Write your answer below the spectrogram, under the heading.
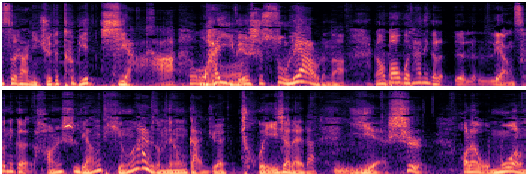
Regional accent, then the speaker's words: Pinggu, Beijing, China; 我老家平谷说金海湖有红叶、我都不知道这事儿嘛

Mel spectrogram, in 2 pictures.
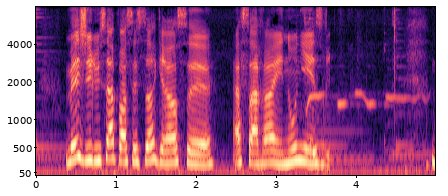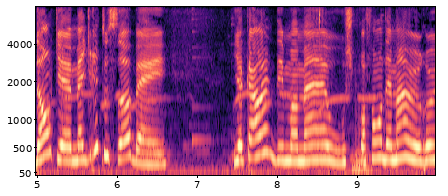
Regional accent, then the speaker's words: Cap-Chat, Quebec, Canada; j'aimerais ça vous présenter un artiste de mon patelin Capuchat.

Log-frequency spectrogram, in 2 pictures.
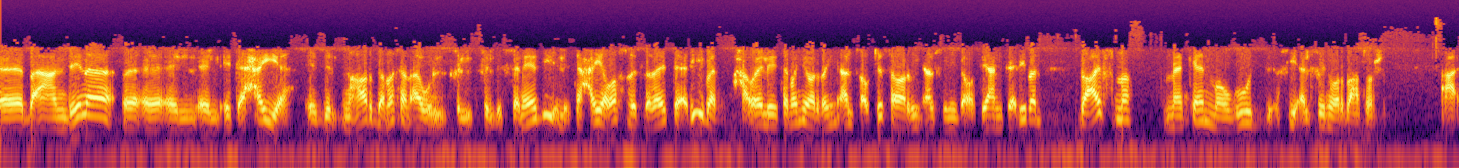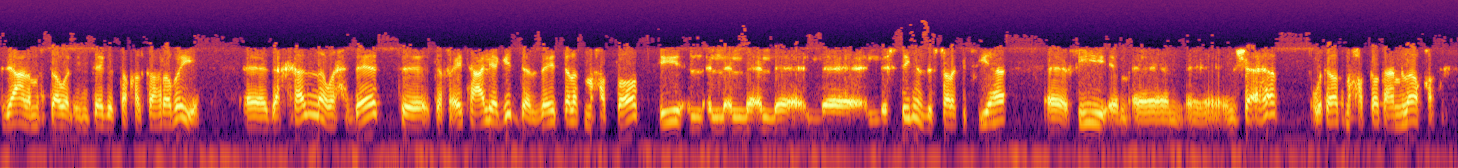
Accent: Egypt; لا يليق بمصر ولا يليق بنا احنا كمصريين

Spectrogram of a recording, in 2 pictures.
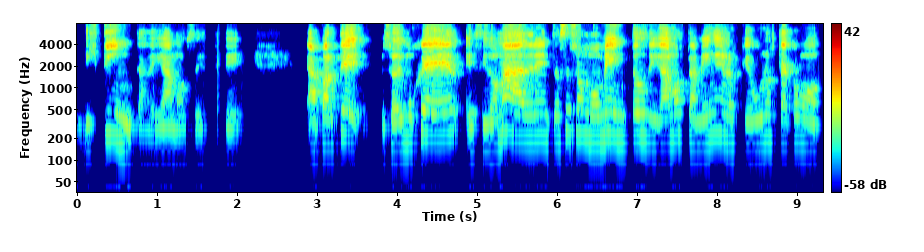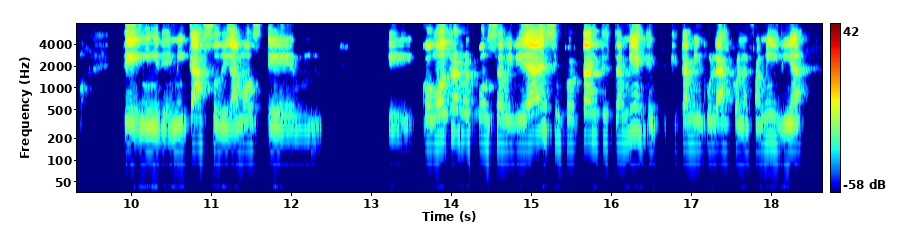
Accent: Guatemala; also born or lived in New York, United States; now in Argentina; salí muy joven de Guatemala y creo que eso me nutrió muchísimo

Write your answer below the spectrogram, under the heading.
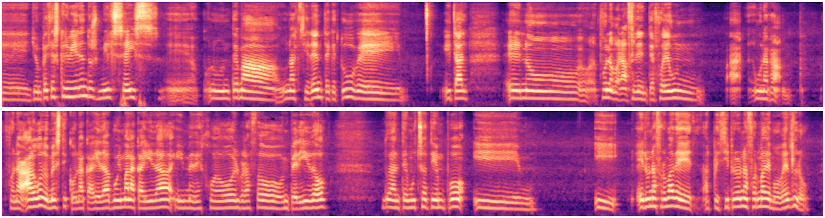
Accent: Aldaia, Valencian Community, Spain; born there; soy valenciana, nací en Aldaya, ahora vivo en Paiporta, 48 años, arquitecta, soy madre, tengo dos hijos

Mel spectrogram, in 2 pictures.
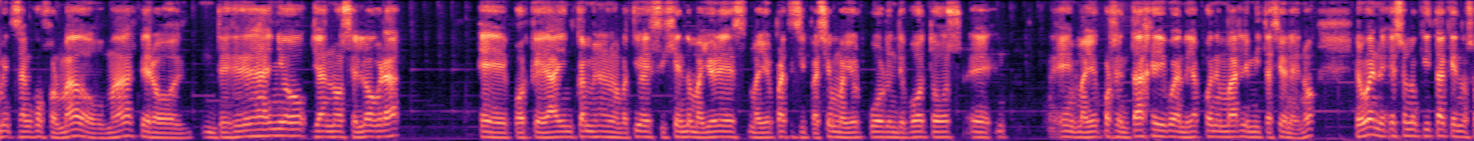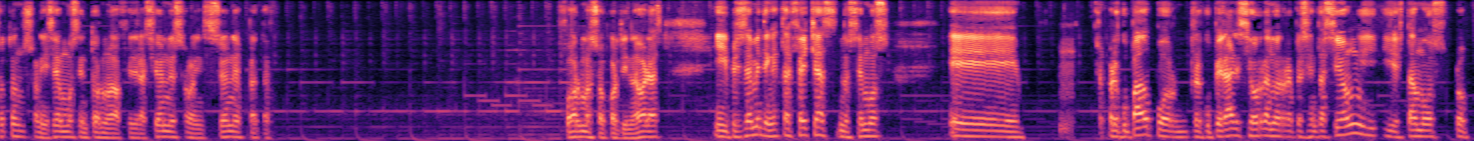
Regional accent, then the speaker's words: Marcona, Ica, Peru; also born or lived in Lima; yo en este caso soy del sur de Marcona, estudié luego en Lima, pero mis padres también son del norte

